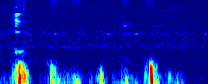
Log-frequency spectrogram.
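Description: Soft, low thumps at irregular intervals, about six in two seconds, from a stylus knocking against a pen tablet while writing on the diagram.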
